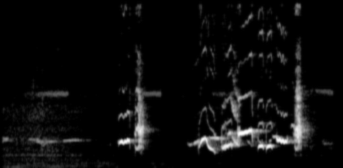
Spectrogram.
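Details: Black-breasted oriental magpie-robin gives a loud, powerful song: after a quiet start, a short whistle burst comes, then a run of varied sliding whistles and sharp chirps.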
